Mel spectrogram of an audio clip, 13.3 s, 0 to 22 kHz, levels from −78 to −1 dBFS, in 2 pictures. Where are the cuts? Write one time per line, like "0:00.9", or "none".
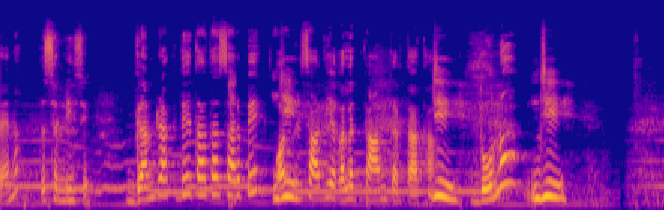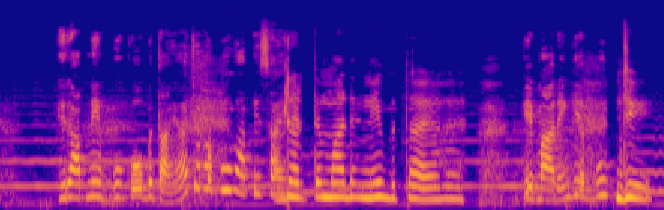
none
